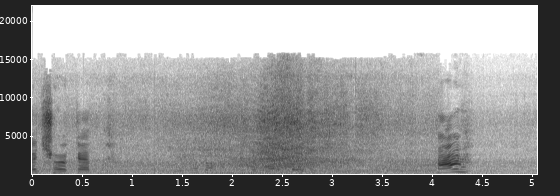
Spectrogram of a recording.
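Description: A car passes by on a road outdoors.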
